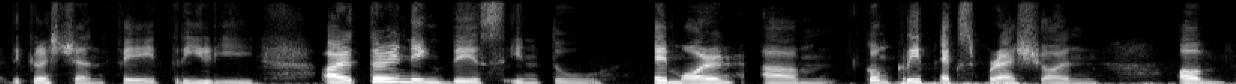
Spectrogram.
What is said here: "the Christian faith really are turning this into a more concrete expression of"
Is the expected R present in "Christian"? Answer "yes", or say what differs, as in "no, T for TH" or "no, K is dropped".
yes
